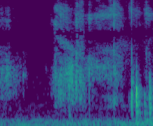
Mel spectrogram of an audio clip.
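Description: Faint rustle of a paper picture-book page being turned by hand, lasting about a second, with a couple of sharp clicks just before the end.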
